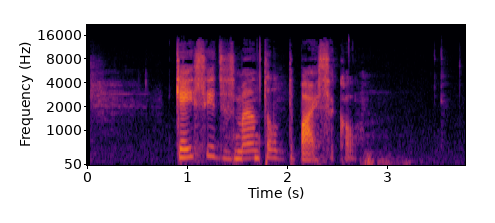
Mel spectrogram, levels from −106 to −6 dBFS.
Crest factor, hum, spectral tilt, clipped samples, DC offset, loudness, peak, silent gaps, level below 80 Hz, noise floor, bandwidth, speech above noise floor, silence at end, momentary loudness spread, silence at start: 26 dB; none; -1 dB/octave; under 0.1%; under 0.1%; -39 LUFS; -18 dBFS; none; -76 dBFS; -75 dBFS; 15 kHz; 34 dB; 0.95 s; 18 LU; 0.05 s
